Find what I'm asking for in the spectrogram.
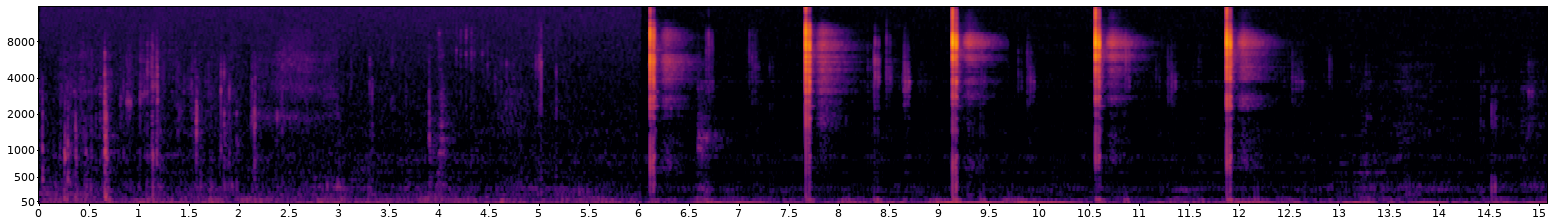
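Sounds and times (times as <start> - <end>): sharp metallic clicks with ringing: 10.6 - 11.1, 11.8 - 12.4.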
